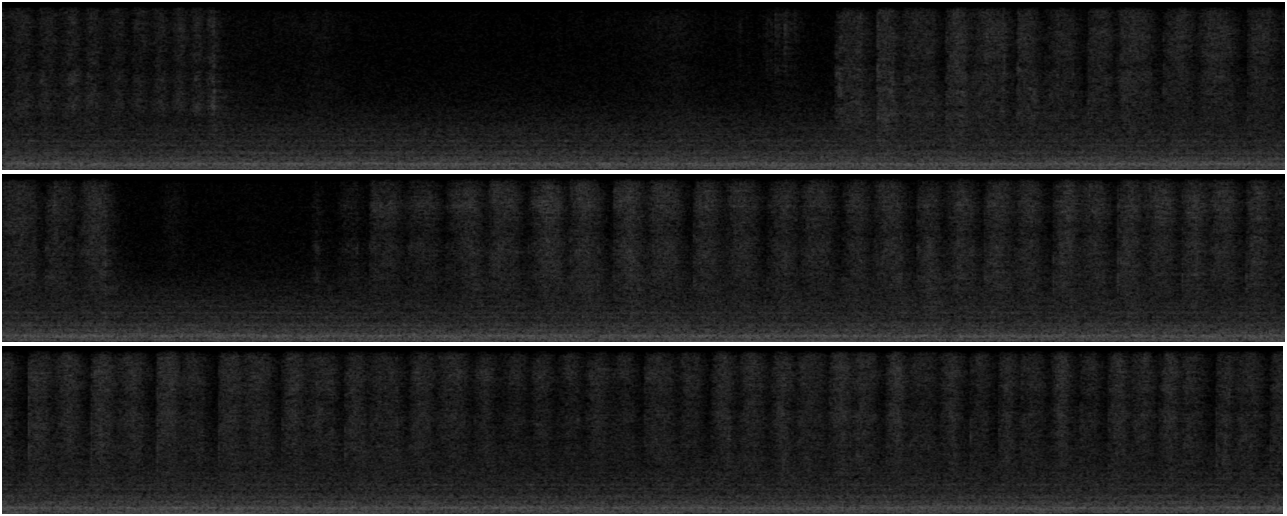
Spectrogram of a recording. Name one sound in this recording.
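A pencil scratches on paper in quick, rhythmic strokes.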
